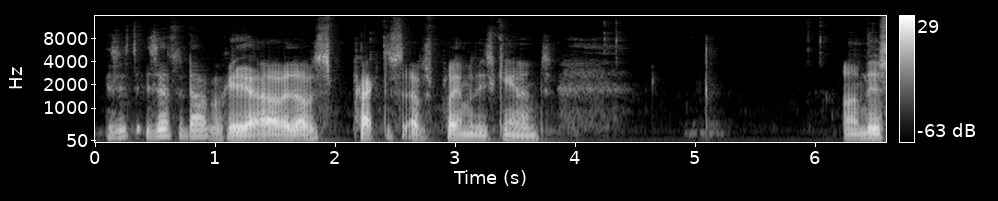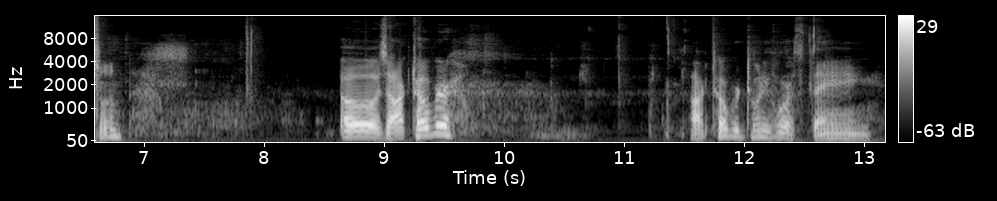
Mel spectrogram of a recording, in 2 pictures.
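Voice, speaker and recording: An easygoing man talks through his game development work in a slow, unhurried way. His mid-pitched voice has a creaky fry to it, and he rambles haltingly, often muttering his thoughts to himself. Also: animated, no room sound. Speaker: indie game developer showing his own game. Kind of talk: casual, rambling devlog commentary while working.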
